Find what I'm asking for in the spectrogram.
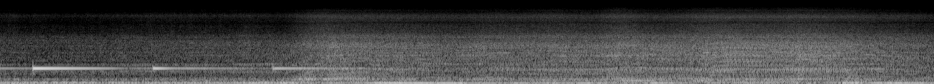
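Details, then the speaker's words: Used pickup at an auction, cold start, later found to have had its codes cleared 49 miles ago: a chime, then a steady, even V8 high idle settling lower with no ticking or knocking; healthy cold start. "Let her come down a little here and re-listen to that. I would say that sounds okay."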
